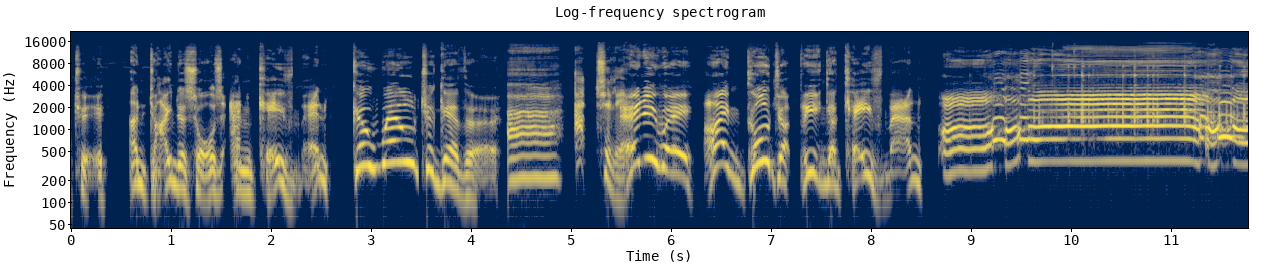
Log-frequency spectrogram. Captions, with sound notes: and dinosaurs and cavemen go well together. - Er, actually... - Anyway, I'm good at being a caveman. (Tarzan call)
